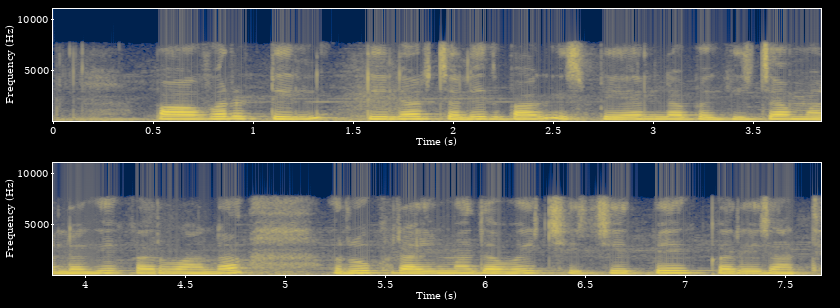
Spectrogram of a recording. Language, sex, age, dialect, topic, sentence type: Chhattisgarhi, female, 18-24, Western/Budati/Khatahi, agriculture, statement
